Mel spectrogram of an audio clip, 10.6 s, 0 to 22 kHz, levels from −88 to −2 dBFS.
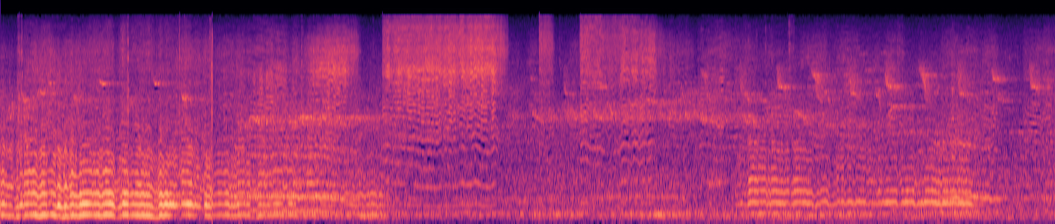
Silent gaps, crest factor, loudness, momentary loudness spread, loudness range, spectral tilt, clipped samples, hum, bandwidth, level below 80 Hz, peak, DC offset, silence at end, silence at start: none; 18 dB; -21 LUFS; 10 LU; 6 LU; -3 dB/octave; under 0.1%; none; 16.5 kHz; -60 dBFS; -4 dBFS; under 0.1%; 0 s; 0 s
